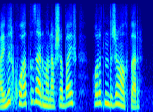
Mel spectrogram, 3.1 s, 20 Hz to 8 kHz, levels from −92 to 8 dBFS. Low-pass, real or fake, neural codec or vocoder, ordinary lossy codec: 7.2 kHz; fake; codec, 16 kHz, 0.3 kbps, FocalCodec; none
